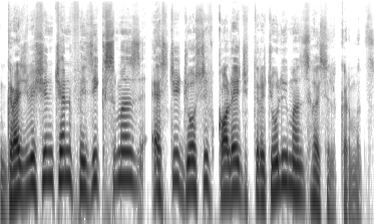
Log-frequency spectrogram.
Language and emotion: Kashmiri, neutral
